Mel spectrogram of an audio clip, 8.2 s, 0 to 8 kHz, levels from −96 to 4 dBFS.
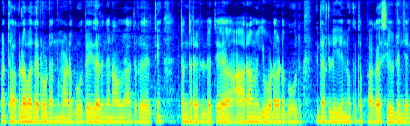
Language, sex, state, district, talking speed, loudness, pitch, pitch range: Kannada, male, Karnataka, Dakshina Kannada, 140 wpm, -26 LUFS, 105 Hz, 100-110 Hz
